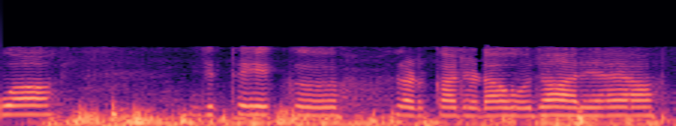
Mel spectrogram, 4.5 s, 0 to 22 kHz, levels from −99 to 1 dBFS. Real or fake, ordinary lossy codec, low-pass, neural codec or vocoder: fake; AAC, 32 kbps; 5.4 kHz; vocoder, 22.05 kHz, 80 mel bands, WaveNeXt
